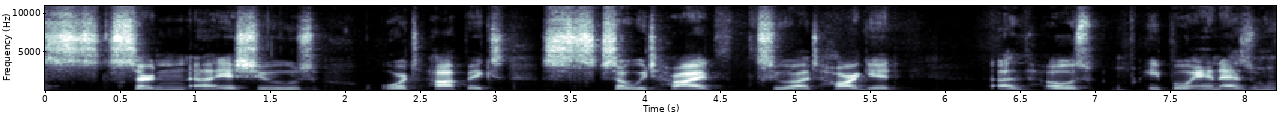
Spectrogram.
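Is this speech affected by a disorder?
Yes: stuttering; stutter since early childhood, present in pre-k at Edna Row Elementary, formerly used a click sound; gotten better over the years, high school freshman, theater and musicals built speaking confidence; pauses and gets stuck, easier when rehearsed or singing, still stutters on stage; here prolonged sounds, blocks.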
